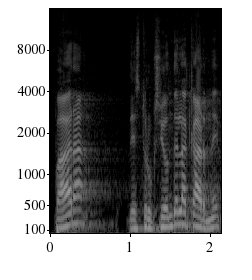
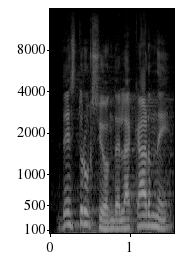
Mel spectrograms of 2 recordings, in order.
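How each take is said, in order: First: Destrucción de la carne said slowly with weight; emphatic slow preacher's repeat. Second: Destrucción drawn out and loud; preacher's heavy stress on destrucción; slow heavy stress on destrucción. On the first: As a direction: spell out la carne deliberately. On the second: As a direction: lean hard on destrucción, slowly. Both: Acted.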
